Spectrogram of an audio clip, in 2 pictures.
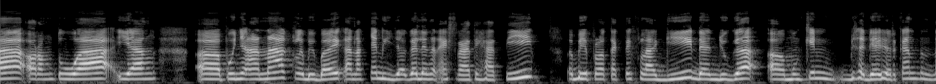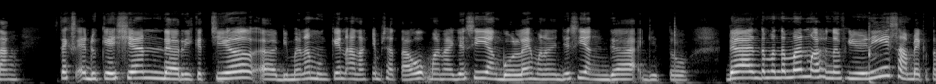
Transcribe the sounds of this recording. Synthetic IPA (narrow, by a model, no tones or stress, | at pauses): oɾaŋt̪uajaŋʔəːpuɲaːnakləbɪhbaɪkanak̚ɲadid͡ʒaɡadəŋanʔɛ̰kst̪ɾaɦat̪iɦat̪i | ləbɪhpɾot̪ɛk̚t̪ɪflaɡidand͡ʒuɡaəmuŋkɪnbisadiad͡ʒarkant̪ənt̪aŋ | sɛksedukesiəndaɾikət͡ʃɪləːdimanamuŋkɪnanak̚ɲabisat̪aumanaːd͡ʒasɪhjaŋbolɛhmanaːd͡ʒasɪjaŋɡaʔɡit̪udant̪əmant̪əmanməŋasuanfidioinisampajkət̪ə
